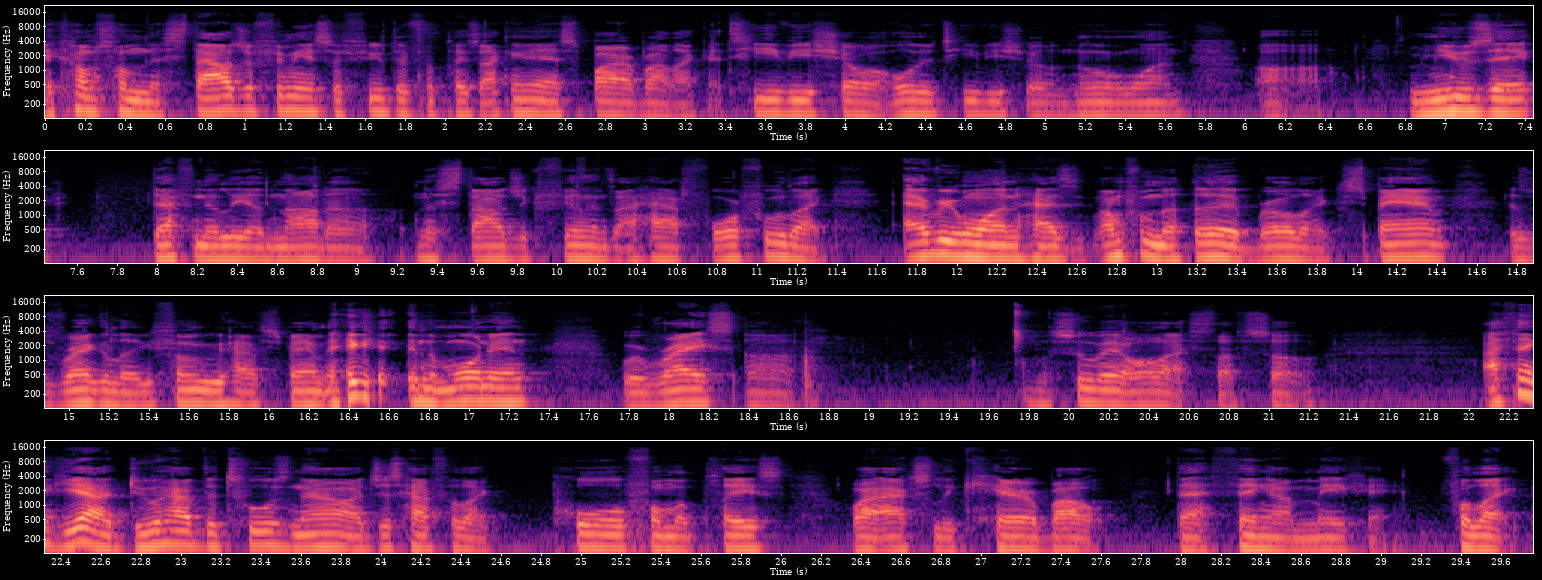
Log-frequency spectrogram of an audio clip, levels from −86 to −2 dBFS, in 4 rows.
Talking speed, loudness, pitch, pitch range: 200 wpm, -27 LUFS, 115 Hz, 110-125 Hz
